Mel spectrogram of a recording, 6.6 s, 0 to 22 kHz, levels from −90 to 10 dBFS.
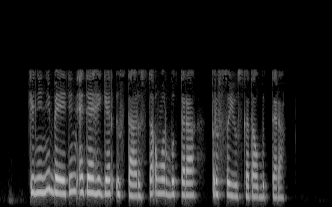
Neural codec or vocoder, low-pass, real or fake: none; 5.4 kHz; real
